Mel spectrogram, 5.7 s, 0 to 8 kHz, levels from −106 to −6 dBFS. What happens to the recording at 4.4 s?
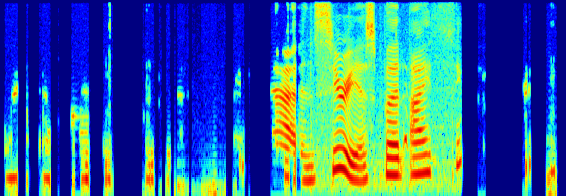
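From 4.34 to 4.45 s, a faint scrap of the other side's voice leaks through, very far below the speech. Likely the echo canceller left residue of the loudspeaker playback in the microphone. On a spectrogram it shows as weak, broken harmonic traces; the waveform barely changes.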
